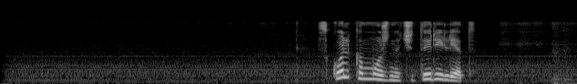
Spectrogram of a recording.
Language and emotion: Russian, neutral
